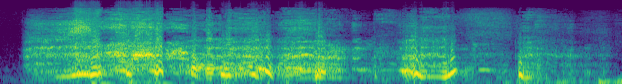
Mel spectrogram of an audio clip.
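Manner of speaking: real high cracking laugh; high burst of laughter. Real, not acted. Retelling the movie scene, a high helpless laugh.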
